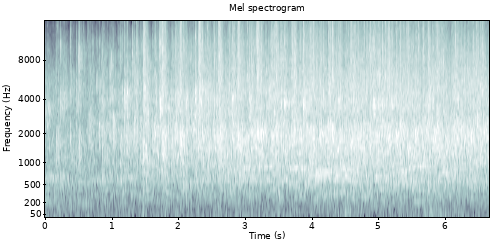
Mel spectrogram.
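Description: An audience on its feet gives a standing ovation, and loud, dense applause from the whole crowd holds steady and even for several seconds.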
